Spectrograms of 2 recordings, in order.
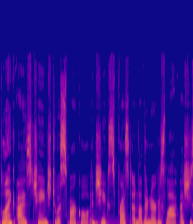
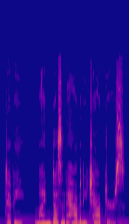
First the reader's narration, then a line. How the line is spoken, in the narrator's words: she whispered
